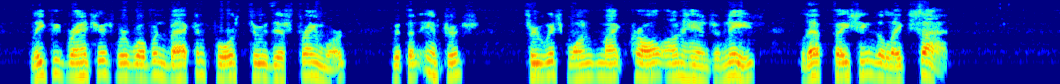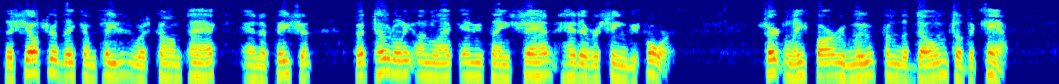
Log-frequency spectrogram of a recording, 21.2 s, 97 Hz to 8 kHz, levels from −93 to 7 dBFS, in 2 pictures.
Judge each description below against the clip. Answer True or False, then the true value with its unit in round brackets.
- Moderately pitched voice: True (150 Hz)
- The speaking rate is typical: True (145 wpm)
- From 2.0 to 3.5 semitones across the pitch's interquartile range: True (2.4 semitones)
